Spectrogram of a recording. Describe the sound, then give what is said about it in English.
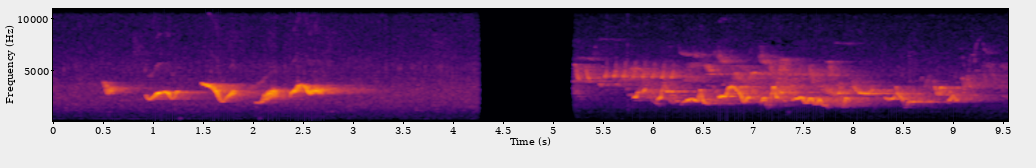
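A rose-breasted grosbeak sings a long, rich, warbling run of rapid phrases, clear, following a separate burst of shorter bird phrases and a brief silence. “For those interested in hearing what those bird songs sound like, here's first the scarlet tanager, then the rose-breasted grosbeak, and then lastly the red-eyed vireo.”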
